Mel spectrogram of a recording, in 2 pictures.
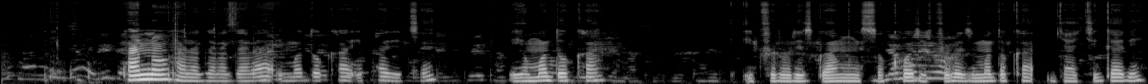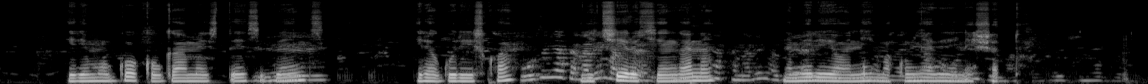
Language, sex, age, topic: Kinyarwanda, female, 18-24, finance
